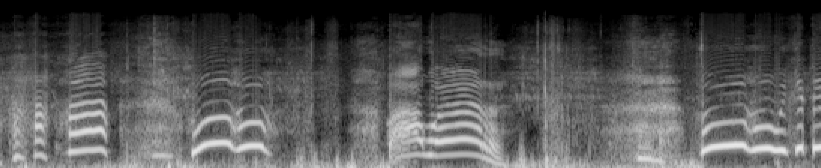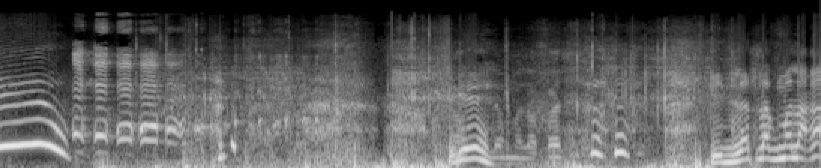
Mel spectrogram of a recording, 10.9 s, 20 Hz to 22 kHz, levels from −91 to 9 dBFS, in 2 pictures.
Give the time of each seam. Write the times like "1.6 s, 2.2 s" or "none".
8.1 s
